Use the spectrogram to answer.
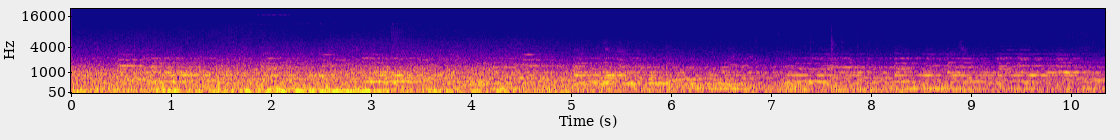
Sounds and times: church bells 0:00.0 - 0:10.3

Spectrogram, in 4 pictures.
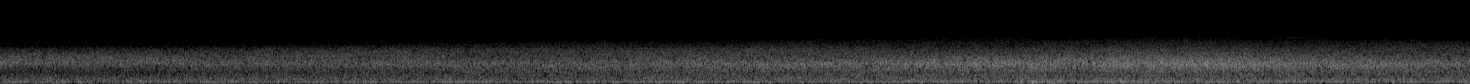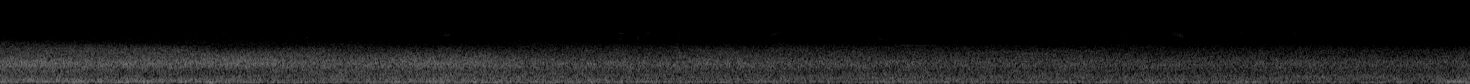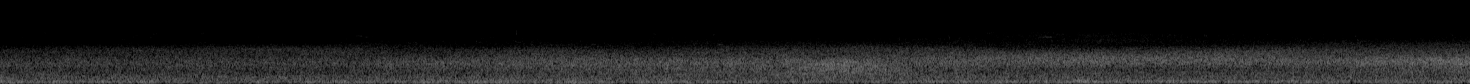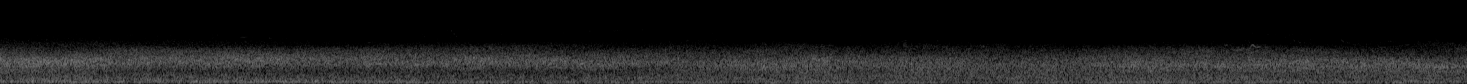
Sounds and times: traffic noise 0:00.0 - 0:58.7
wind 0:00.0 - 0:58.7

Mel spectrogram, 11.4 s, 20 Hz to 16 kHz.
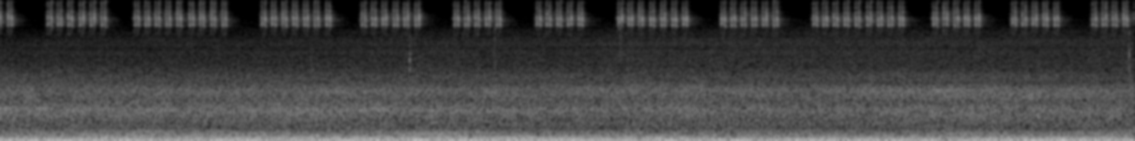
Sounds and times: cicada on acacia tree 0:00.0 - 0:11.3

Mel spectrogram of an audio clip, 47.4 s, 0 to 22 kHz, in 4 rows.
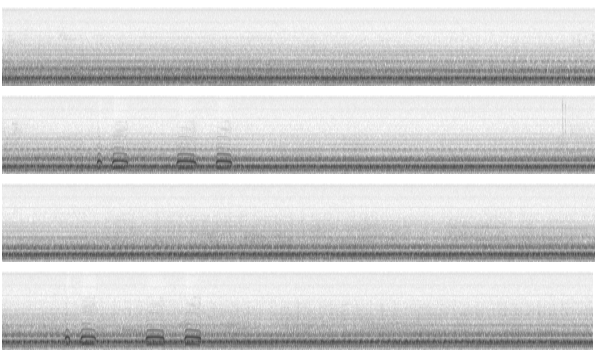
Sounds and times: hooting owl 0:00.0 - 0:18.0
Background droning tones 0:00.0 - 0:47.4
hooting owl 0:35.7 - 0:41.0

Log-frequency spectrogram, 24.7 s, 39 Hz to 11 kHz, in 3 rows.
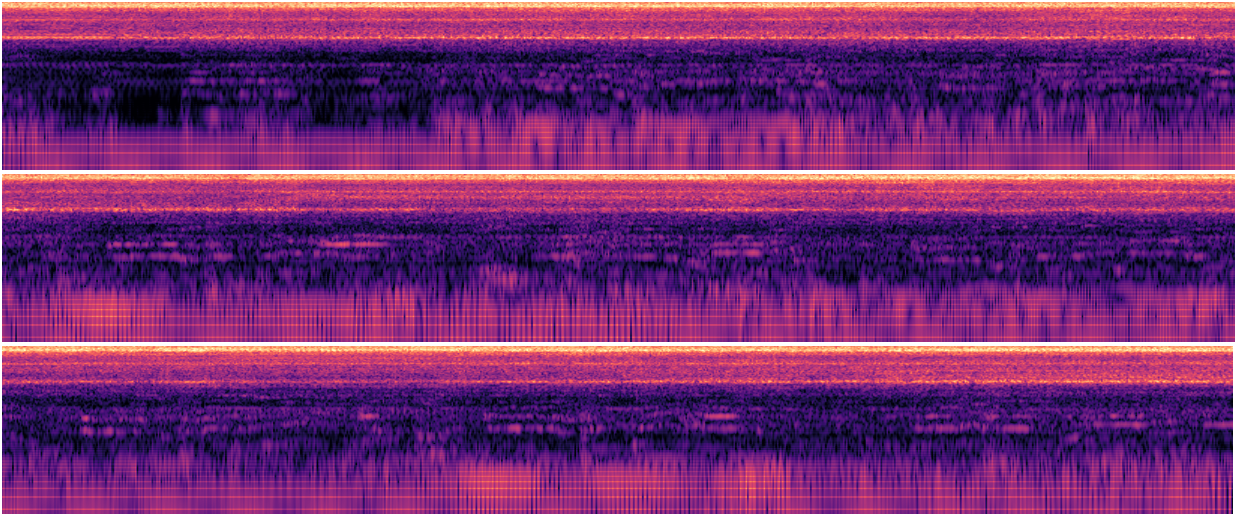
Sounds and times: discussion 0:00.0 - 0:24.6
music 0:00.0 - 0:24.6
tattooing 0:00.0 - 0:24.6

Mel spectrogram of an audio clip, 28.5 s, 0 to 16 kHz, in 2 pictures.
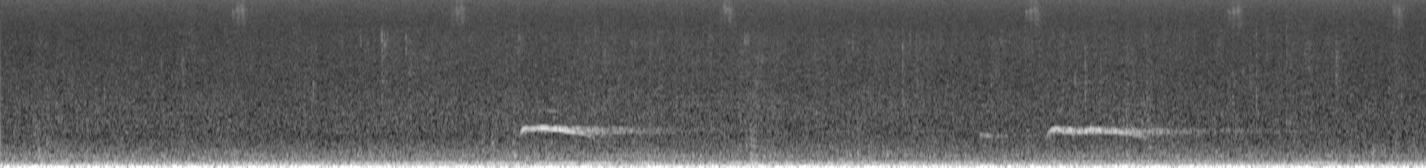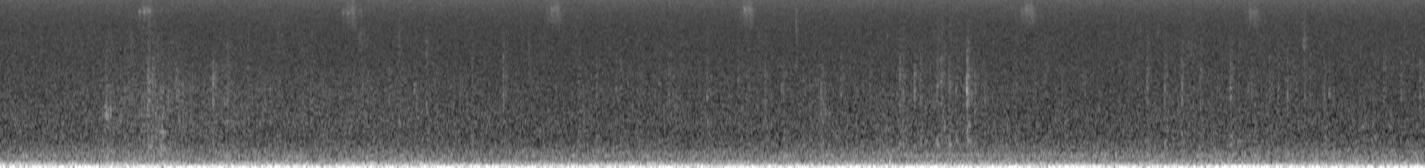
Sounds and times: owls call 0:05.2 - 0:06.6
owls call 0:09.8 - 0:12.0

